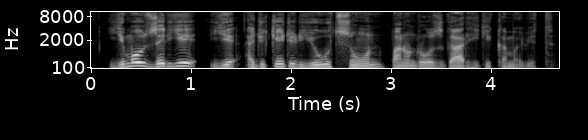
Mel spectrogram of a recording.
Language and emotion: Kashmiri, neutral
